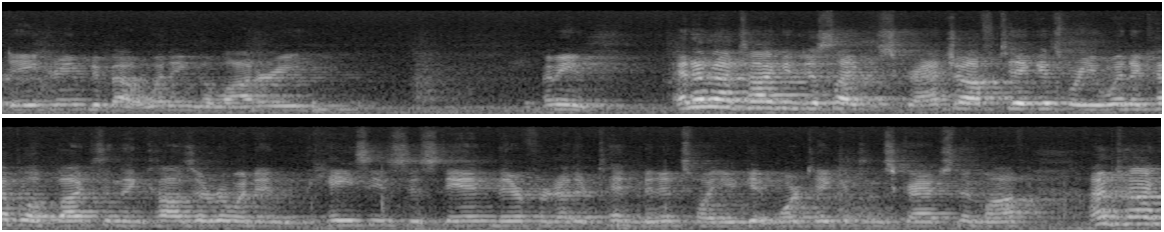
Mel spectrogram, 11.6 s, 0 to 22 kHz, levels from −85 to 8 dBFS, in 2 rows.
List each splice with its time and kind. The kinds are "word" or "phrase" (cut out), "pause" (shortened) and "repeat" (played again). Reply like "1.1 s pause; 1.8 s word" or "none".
none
